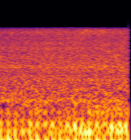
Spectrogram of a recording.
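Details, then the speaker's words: Honda Scoopy automatic scooter after flood damage, crankshaft bearings replaced: even, steady single-cylinder idle with no knock or rattle, the earlier loud noise gone. "jadi ini suaranya Udah halus teman-teman Tadi suaranya itu berisik sekali"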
